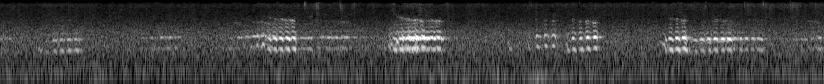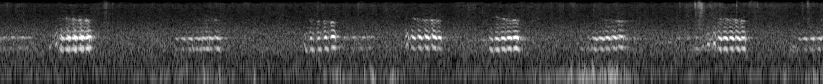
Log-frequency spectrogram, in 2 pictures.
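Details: Frogs in mating season calling in a series of about a dozen harmonic, nasal croaking bursts, spaced roughly one second apart, several callers overlapping at slightly different pitches over a steady background hiss.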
